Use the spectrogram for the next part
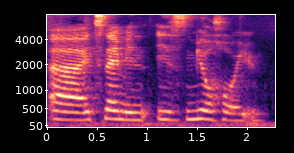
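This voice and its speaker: This guest speaker, a woman in her thirties from the south of France with a French accent, presents prepared material over a video call from home, taking it slowly. Her mid-range voice is darkish in tone with little pitch movement, and the room sounds echoey through the video call microphone.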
